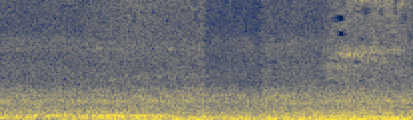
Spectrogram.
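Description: Steady rush of a rainstorm's wind and heavy rain, heard from behind a closed glass window, slowly getting a little louder.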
